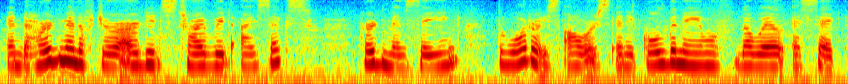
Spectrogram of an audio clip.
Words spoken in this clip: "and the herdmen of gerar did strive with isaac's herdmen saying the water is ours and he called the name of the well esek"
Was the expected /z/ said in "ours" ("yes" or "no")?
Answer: no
